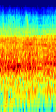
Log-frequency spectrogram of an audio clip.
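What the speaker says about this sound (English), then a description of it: "And he gets a rousing reception." A home crowd at an indoor X-Trial motorcycle trials event in Chambéry, France, gives a local rider a loud, steady wash of applause and cheering that fills the whole moment.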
